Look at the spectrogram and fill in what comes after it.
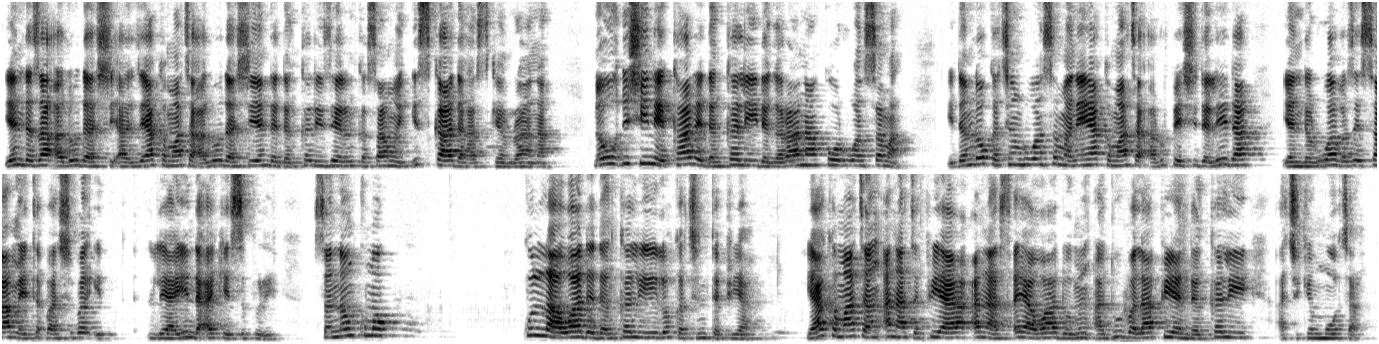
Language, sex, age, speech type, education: Hausa, female, 30-45, spontaneous, tertiary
